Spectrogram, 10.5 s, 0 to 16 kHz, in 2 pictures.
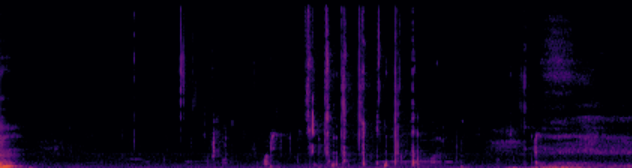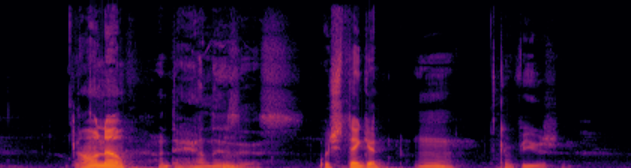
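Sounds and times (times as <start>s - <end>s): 
person sipping a drink: 1.1s - 4.7s
swallowing: 1.5s - 4.6s
speech: 5.9s - 10.1s.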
